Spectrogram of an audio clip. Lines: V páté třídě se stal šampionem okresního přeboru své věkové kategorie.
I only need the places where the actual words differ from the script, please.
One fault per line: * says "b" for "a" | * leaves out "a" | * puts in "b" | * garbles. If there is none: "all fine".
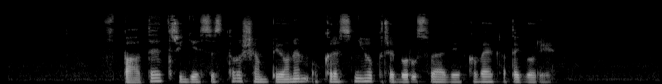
all fine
